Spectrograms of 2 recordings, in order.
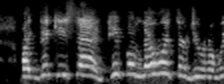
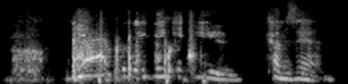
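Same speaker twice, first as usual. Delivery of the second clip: whispered; slower than usual. Real, not acted. Emphatic inspirational aside.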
